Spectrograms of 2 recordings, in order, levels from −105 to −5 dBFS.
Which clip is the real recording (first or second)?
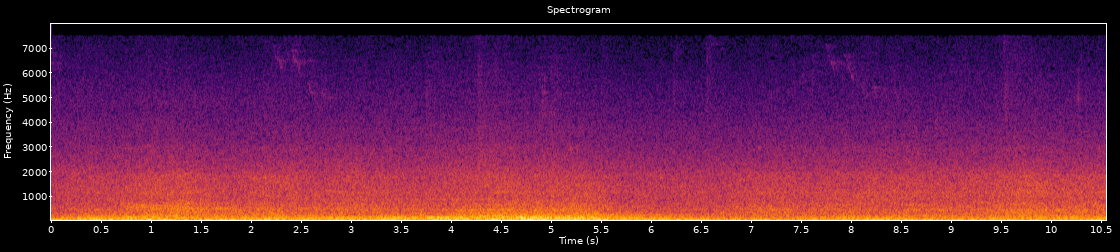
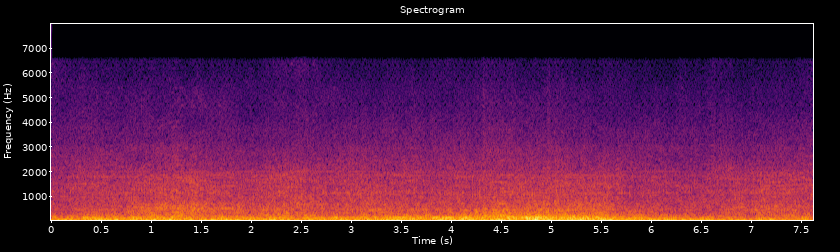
first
